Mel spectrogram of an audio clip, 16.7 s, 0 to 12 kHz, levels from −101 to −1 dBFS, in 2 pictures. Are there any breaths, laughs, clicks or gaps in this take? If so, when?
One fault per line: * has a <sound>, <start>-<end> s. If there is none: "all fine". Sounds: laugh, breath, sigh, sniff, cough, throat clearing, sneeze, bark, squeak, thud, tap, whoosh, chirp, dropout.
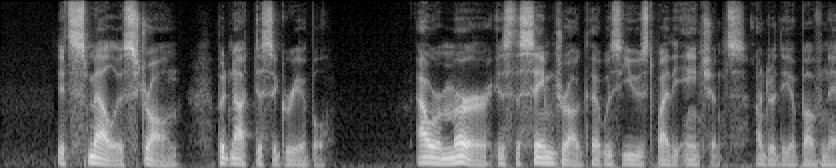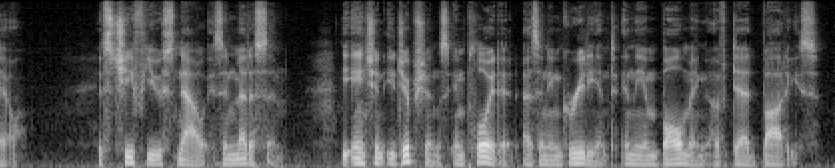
all fine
